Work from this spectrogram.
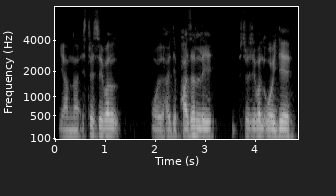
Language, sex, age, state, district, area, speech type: Manipuri, male, 18-30, Manipur, Tengnoupal, rural, spontaneous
